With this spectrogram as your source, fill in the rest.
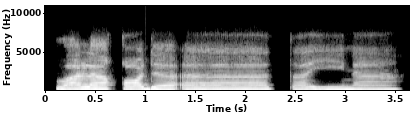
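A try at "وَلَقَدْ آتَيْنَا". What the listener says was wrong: Terlalu panjang, Kak, untuk A-nya. Jadi seperti biasa, baca seperti biasa untuk 2 harokat. Walaqad atayna. Walaqad atayna. 1, 2, ya.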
